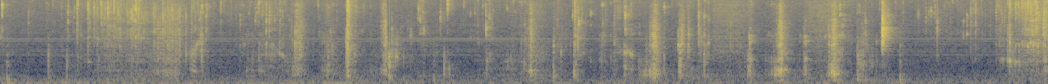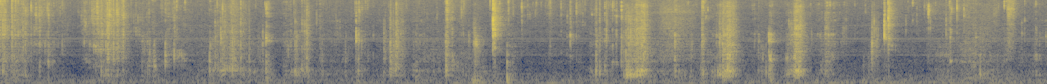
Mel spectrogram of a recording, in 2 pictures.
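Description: Close-miked crunching and chewing of a deep-fried sushi roll: crisp bites and ongoing mastication with many sharp crackles from the fried coating.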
